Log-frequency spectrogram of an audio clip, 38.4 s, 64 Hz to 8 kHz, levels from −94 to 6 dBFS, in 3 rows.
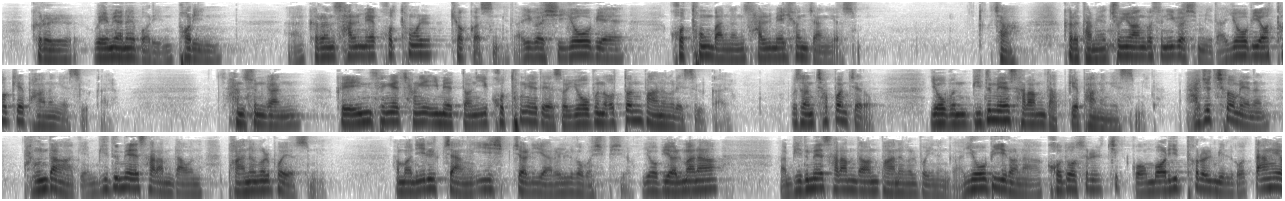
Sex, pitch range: male, 110-135 Hz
